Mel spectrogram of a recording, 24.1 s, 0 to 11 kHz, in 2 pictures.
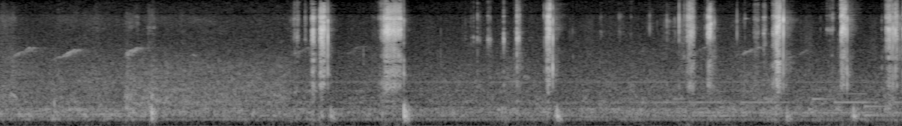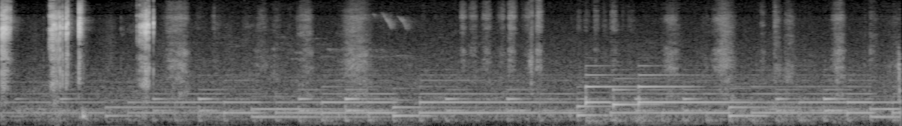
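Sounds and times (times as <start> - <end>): pencil being sharpened: 3.9 - 4.5, 5.1 - 5.5, 6.3 - 7.5, 8.9 - 13.2, 13.9 - 14.2
soft background music: 8.5 - 24.0.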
